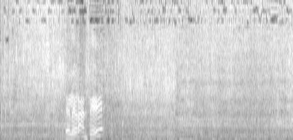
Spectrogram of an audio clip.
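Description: Onion tipped into a pan of browned garlic sizzles and fries steadily throughout, with a brief spoken comment over the crackle.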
